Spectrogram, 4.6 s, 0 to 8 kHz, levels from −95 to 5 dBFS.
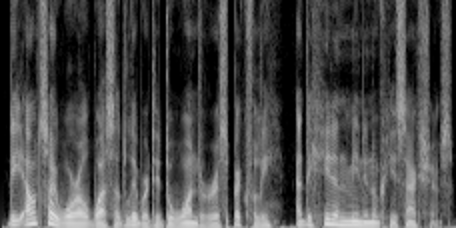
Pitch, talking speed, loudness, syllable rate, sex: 115 Hz, 210 wpm, -18 LUFS, 6.3 syllables/s, male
